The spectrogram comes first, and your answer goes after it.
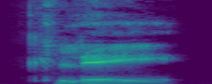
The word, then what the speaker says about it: clé: to note is that the word key in French is always pronounced clay however there are two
